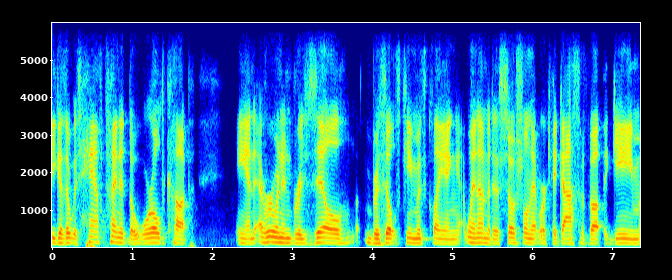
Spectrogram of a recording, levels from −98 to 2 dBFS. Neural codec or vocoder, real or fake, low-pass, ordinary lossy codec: codec, 24 kHz, 0.9 kbps, WavTokenizer, small release; fake; 5.4 kHz; Opus, 32 kbps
